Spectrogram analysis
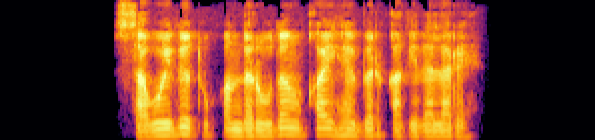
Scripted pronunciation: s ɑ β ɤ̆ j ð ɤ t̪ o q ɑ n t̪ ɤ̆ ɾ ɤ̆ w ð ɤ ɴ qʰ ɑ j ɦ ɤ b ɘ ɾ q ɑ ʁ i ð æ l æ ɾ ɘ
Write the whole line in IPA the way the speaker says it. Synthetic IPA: s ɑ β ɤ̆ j ð ɤ t̪ u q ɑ n d̪ ɤ̆ ɾ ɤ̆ w ð ɤ ɴ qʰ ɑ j ɦ ɤ b ɘ ɾ q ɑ ʁ i ð æ l æ ɾ ɘ

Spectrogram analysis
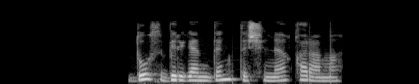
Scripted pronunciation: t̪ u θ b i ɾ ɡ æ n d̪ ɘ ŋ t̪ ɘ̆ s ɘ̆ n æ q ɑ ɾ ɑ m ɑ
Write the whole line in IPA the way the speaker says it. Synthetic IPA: d̪ u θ b i ɾ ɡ æ n d̪ ɘ ŋ t̪ ɘ̆ ʃ ɘ̆ n æ q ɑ ɾ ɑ m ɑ

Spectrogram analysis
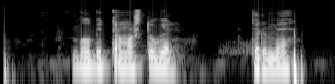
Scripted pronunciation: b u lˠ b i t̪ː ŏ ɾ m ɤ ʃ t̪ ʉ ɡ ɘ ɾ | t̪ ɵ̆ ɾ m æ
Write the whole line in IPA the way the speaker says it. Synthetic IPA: b u lˠ b i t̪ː ŏ ɾ m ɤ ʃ t̪ ʉ ɡ ɘ l | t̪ ɵ̆ ɾ m æ

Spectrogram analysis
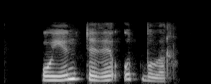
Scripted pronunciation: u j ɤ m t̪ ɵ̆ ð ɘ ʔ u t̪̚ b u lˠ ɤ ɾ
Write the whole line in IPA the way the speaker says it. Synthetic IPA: u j ɤ n t̪ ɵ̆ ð ɘ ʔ u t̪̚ b u lˠ ɤ ɾ

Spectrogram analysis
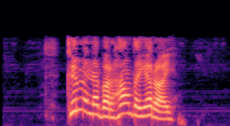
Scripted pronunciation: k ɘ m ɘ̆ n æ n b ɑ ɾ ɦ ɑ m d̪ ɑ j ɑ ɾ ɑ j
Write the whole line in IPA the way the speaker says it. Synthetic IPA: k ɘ m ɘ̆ n æ b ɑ ɾ ɦ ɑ ɴ d̪ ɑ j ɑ ɾ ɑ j

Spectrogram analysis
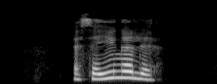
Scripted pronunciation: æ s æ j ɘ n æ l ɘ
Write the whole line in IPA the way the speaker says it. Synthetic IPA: æ s æ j ɘ ŋ æ l ɘ

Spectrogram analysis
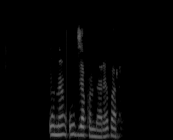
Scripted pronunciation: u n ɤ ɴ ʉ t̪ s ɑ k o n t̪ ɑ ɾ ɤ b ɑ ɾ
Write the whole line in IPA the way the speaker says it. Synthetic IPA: u n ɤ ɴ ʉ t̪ z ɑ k o n d̪ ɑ ɾ ɤ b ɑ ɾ

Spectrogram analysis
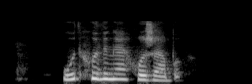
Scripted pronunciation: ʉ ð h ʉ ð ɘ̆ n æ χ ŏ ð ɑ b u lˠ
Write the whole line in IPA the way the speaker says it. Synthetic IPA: ʉ ð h ʉ ð ɘ̆ ŋ æ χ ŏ ʒ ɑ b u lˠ

